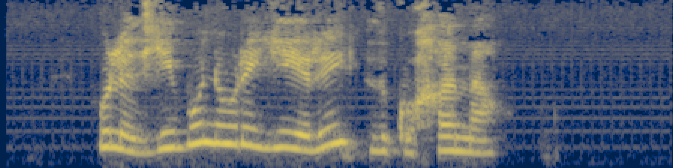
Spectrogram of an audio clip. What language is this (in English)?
Kabyle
